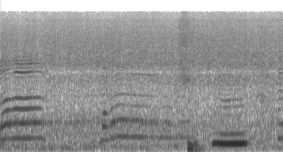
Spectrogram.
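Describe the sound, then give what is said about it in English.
A loud, low clarion horn blast rings out briefly near the end, steady and brassy, cutting through a stretch of softer wavering, whistling wind. “When a loud clarion horn sounds cutting through the wind.”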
